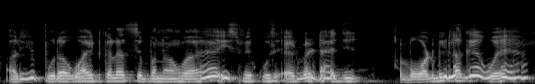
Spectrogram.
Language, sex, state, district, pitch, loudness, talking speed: Maithili, male, Bihar, Supaul, 145 Hz, -19 LUFS, 210 wpm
